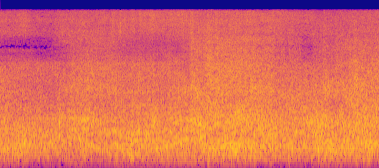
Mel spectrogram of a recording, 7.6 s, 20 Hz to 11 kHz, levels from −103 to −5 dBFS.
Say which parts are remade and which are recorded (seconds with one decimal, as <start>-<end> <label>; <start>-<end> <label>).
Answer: 0.0-1.4 recorded; 1.4-4.1 remade; 4.1-7.6 recorded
